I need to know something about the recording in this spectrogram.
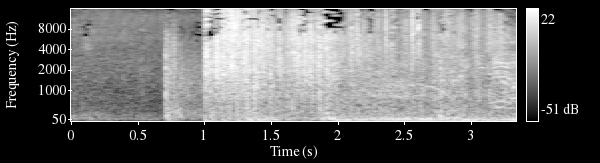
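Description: A blast booms with a deep rumble.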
